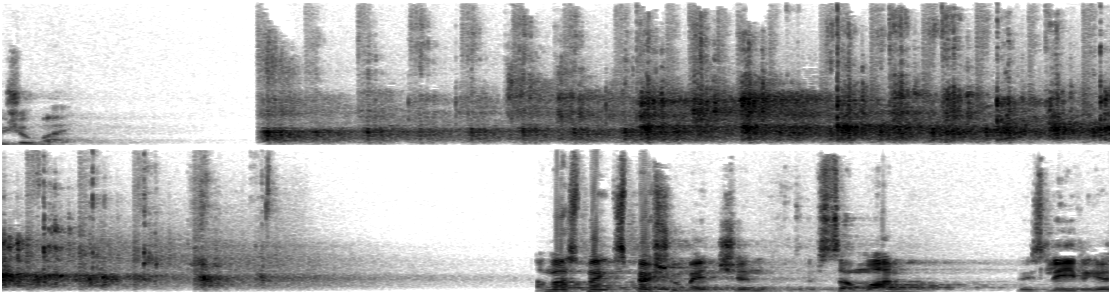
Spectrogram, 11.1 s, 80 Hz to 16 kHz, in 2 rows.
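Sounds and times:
crowd clapping: 0:01.3 - 0:07.5.

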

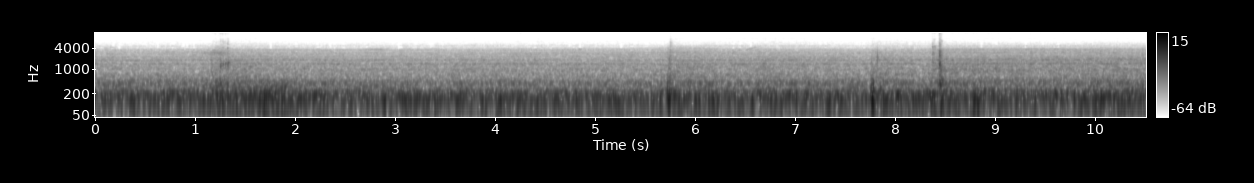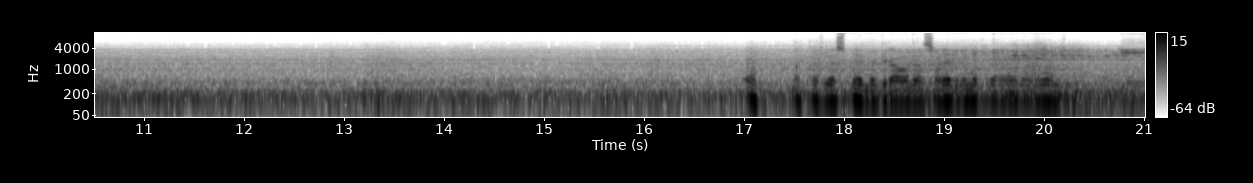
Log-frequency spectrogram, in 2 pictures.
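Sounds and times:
car cabin hum: 0:00.1 - 0:09.6.

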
